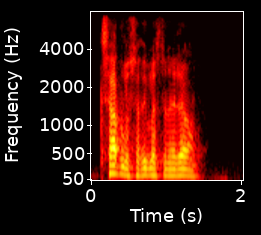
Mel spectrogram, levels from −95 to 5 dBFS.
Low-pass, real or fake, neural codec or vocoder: 7.2 kHz; fake; codec, 24 kHz, 6 kbps, HILCodec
